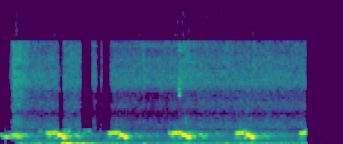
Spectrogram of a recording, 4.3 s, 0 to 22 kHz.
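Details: Long-tailed Wood-Partridge, a bird endemic to the area and said to be in a risk category, in a mixed-sound recording: four clear downslurred whistled phrases spaced about 0.7 seconds apart over a low rumbling background.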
